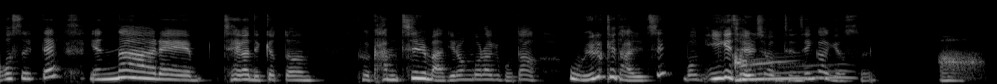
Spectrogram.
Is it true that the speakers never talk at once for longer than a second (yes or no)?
no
